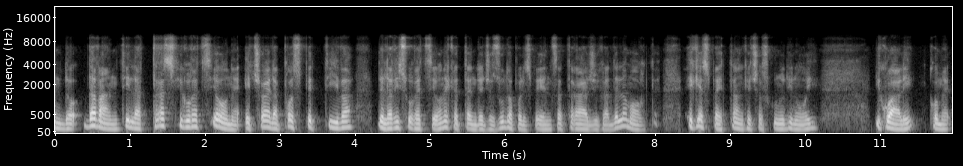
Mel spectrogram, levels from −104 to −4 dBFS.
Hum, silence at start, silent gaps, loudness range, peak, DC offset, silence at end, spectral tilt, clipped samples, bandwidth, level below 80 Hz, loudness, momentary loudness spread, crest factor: none; 0 s; none; 5 LU; -6 dBFS; under 0.1%; 0 s; -5.5 dB/octave; under 0.1%; 10 kHz; -68 dBFS; -28 LUFS; 9 LU; 22 dB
